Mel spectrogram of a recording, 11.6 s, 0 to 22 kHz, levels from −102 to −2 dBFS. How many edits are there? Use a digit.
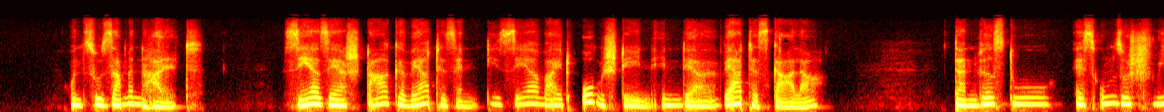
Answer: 0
